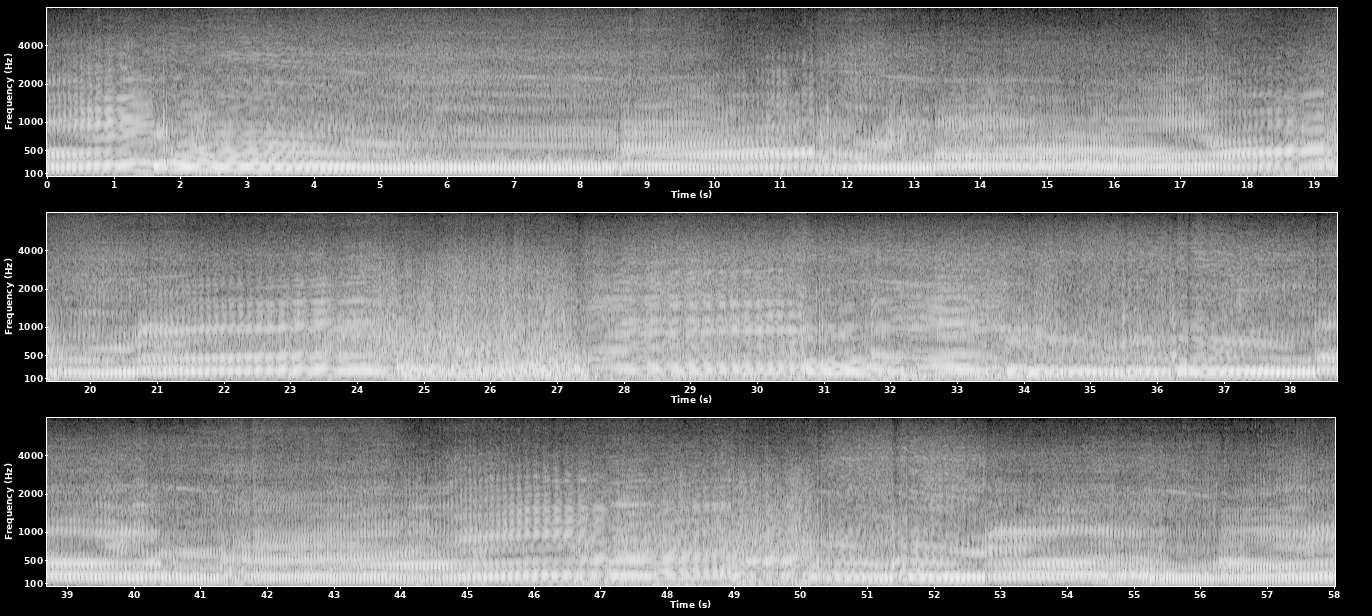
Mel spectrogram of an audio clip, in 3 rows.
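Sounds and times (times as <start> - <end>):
motorcycle engine revving: 0.0 - 58.0
wind noise on microphone: 23.5 - 38.5, 39.3 - 58.0.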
